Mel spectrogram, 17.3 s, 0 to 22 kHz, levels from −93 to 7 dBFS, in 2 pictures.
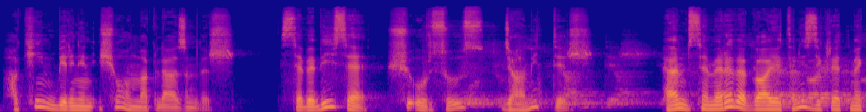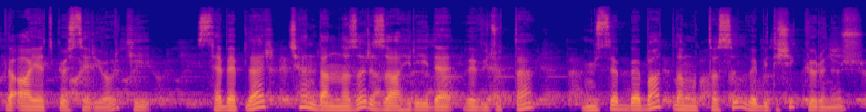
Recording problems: echo of what is said; noticeable; from 4.5 s on; 510 ms later, 10 dB below the speech

